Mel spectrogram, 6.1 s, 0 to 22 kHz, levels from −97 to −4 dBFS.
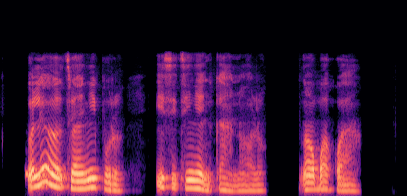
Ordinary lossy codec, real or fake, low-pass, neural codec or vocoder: none; real; 7.2 kHz; none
